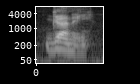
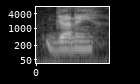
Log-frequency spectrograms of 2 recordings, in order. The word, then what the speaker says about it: Gaughknee: by the name of gunny and it's unusual spelling g-a-u-g-h-k-n-e-e pronounced like the the gunny from an NCO from the Marines and uh really a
